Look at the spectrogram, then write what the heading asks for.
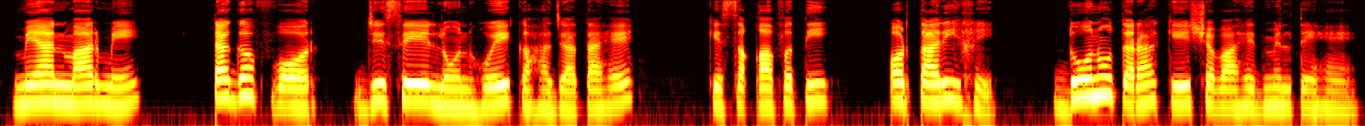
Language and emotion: Urdu, neutral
